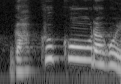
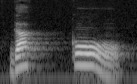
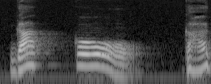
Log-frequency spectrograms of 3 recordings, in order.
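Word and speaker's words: 学校: 네, 자, 가쿠에 교자를 넣어서 코, 가쿠코라고 읽으시면 안 되겠습니다. 스펠링이 역시 초금으로 바뀌게 되는 현상을 일으키게 되는데요. 역시 옳은 발음부터 읽어보도록 할까요? 가꼬, 가꼬가 되겠죠. 자, 마지막으로 넘어갑니다.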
